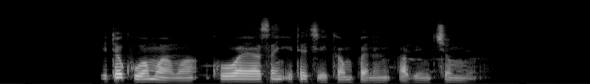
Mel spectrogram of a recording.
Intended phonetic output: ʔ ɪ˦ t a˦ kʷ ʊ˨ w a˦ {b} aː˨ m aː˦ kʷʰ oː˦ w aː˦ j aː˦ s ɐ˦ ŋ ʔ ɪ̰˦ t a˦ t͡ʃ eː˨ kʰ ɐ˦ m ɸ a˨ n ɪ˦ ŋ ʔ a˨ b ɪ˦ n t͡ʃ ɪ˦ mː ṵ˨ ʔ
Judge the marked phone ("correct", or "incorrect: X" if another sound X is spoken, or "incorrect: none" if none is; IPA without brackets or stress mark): incorrect: m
